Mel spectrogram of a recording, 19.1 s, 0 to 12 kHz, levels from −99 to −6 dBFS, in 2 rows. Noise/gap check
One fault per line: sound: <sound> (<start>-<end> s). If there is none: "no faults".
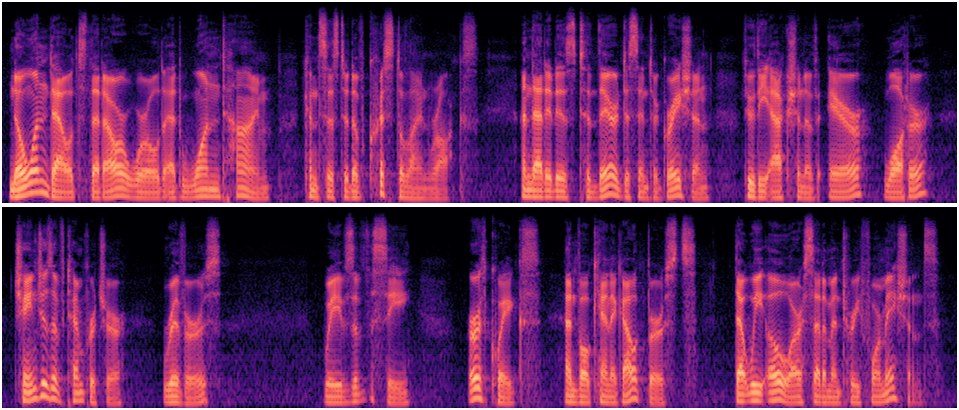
no faults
